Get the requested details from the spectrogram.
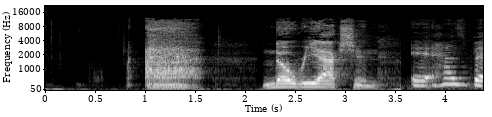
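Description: A young man shouts in pain.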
